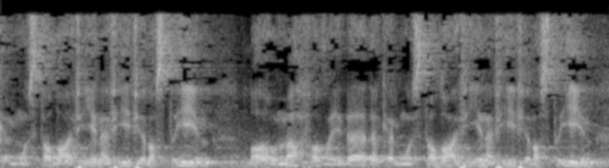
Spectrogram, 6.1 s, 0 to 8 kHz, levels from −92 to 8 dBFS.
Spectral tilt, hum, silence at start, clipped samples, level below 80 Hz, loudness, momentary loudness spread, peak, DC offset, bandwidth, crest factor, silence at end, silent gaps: -5 dB/octave; none; 0 s; under 0.1%; -24 dBFS; -14 LUFS; 3 LU; 0 dBFS; under 0.1%; 7.6 kHz; 12 dB; 0 s; none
